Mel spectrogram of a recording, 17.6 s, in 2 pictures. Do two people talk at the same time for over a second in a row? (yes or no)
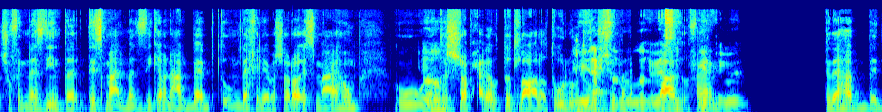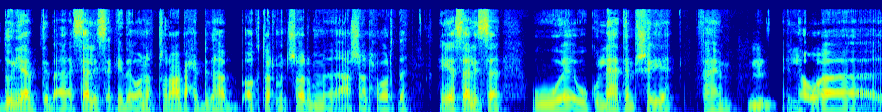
yes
